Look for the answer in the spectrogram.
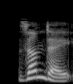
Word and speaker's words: Zunde: but please welcome Mr. Gerhard Zunde to our faculty. Crum even mispronounced his name. Zunde is 2 syllables, and Crum pronounced it as if it had 1.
